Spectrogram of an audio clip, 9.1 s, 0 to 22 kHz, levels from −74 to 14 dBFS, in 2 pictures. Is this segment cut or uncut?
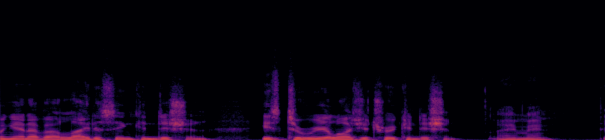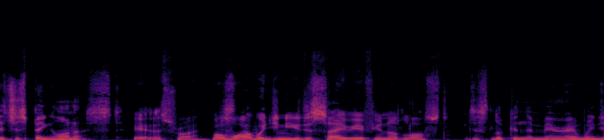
uncut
